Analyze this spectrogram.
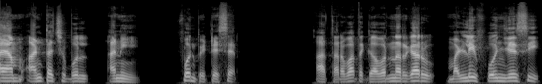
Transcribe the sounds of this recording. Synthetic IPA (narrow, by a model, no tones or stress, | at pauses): jɐmɐɳʈɐt͡ʃɐbul | ɐni | pʰo̞ːnpeʈːeːsaːɾu | a̰ːt̪ɐɾuʋaːt̪ɐɡɐʋɐɾnɐɾɡaːɾumɐɭːiːpʰo̞ːnt͡ʃe̞ːsi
